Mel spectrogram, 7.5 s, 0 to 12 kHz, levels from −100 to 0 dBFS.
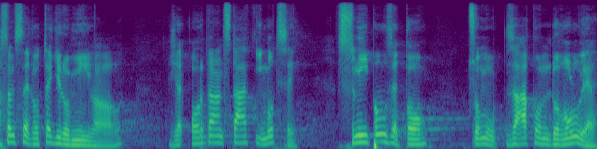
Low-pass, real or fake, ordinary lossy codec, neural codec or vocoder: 10.8 kHz; fake; AAC, 64 kbps; codec, 44.1 kHz, 2.6 kbps, SNAC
